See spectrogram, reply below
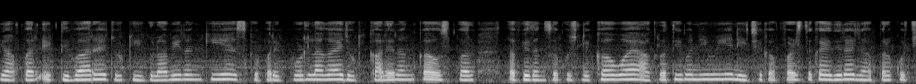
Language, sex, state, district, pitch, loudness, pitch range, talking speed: Hindi, female, Bihar, Madhepura, 210 Hz, -16 LUFS, 200-225 Hz, 315 wpm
